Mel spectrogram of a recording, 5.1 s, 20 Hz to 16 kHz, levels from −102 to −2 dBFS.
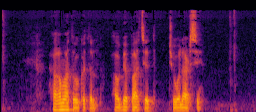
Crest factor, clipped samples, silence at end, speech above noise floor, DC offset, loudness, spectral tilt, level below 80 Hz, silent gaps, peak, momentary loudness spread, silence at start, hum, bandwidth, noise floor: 22 dB; under 0.1%; 0.4 s; 39 dB; under 0.1%; -25 LUFS; -5.5 dB/octave; -46 dBFS; none; -6 dBFS; 23 LU; 0.05 s; none; 11.5 kHz; -62 dBFS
